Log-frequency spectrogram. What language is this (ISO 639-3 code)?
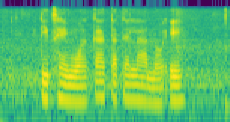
tsn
